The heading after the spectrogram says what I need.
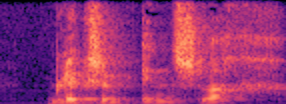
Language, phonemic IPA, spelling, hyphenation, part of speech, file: Dutch, /ˈblɪk.səmˌɪn.slɑx/, blikseminslag, blik‧sem‧in‧slag, noun, Nl-blikseminslag.ogg
- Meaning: lightning strike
